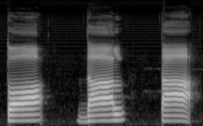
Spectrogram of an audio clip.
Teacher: জিহ্বার আগার পিঠ উপরের তালের সঙ্গে লাগাইয়া র 11 নাম্বার মাখরাজ জিহ্বার আগা উপরের দুই দাঁতের গোড়ার সঙ্গে লাগাইয়া শক্ত করে উচ্চারণ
